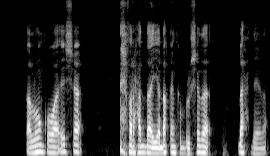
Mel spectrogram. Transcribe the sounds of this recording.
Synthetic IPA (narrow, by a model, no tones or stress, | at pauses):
kɑluːŋkʰɐwɑːʔɪʃɐ | fɑrħɑd̪ɐijɞɖɑqɑŋkʰɐbʊlʃɐðɐ | ɖɛħd̪ɛːðɐ̰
